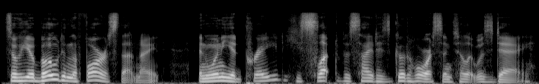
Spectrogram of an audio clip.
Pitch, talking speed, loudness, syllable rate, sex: 145 Hz, 255 wpm, -20 LUFS, 6.1 syllables/s, male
